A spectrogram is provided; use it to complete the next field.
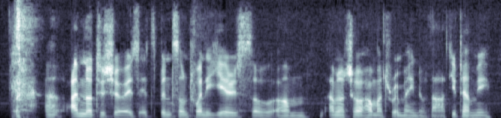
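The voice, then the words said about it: German-accented English. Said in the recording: “you sound German, ... but your English is very excellent.”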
